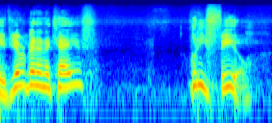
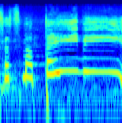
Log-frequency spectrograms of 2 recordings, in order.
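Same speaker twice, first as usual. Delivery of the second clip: very high, slow, soft cooing; doting parent; 7 dB quieter, slower than usual. Retold or imitated. Parent waving at teen's friends, cooing very high. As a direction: coo it like blowing kisses. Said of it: "blow some kisses".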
